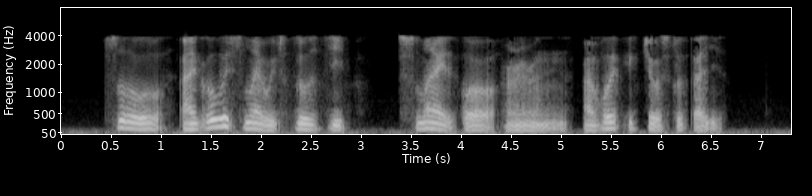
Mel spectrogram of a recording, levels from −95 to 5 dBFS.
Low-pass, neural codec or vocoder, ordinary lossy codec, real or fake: 7.2 kHz; autoencoder, 22.05 kHz, a latent of 192 numbers a frame, VITS, trained on many speakers; AAC, 16 kbps; fake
